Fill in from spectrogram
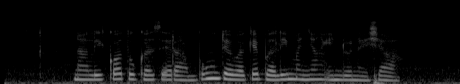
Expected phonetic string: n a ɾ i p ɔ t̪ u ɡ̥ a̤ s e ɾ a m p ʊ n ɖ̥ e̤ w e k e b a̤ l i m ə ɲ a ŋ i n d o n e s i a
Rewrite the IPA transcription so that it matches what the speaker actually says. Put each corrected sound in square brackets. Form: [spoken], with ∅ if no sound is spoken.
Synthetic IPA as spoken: n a [l] i [k] ɔ t̪ u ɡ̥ a̤ s e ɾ a m p ʊ [ŋ] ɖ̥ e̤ w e k e b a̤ l i m ə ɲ a ŋ i n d o n e s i a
